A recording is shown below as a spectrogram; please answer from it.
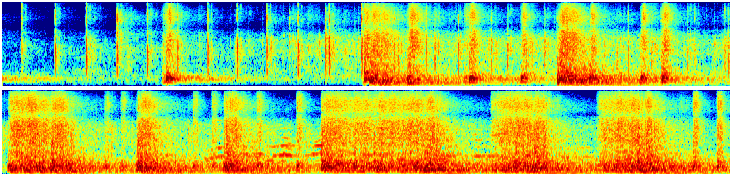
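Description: Sharp clicks come about four a second, then about three seconds in a marching band's drum section starts loudly with snare drum rolls and beats, a few faint horn notes showing later.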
